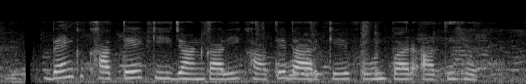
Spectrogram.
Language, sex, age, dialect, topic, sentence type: Hindi, female, 18-24, Marwari Dhudhari, banking, statement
